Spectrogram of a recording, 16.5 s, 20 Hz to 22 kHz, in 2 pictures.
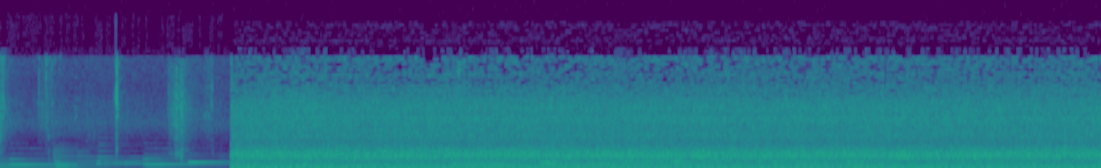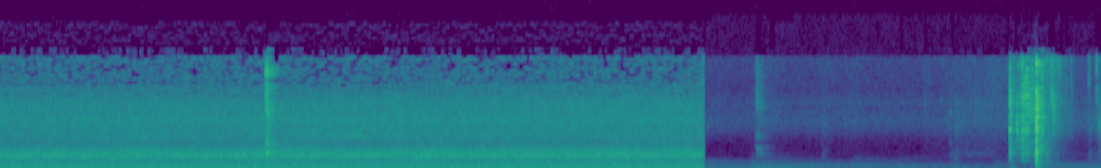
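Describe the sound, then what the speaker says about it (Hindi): A steady electric hum of a microwave oven heating khoya for about twelve seconds, starting and stopping abruptly, with faint clinks before and after. "इसे मैं 1 मिनट के लिए और माइक्रोवेव में रखूंगी।"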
